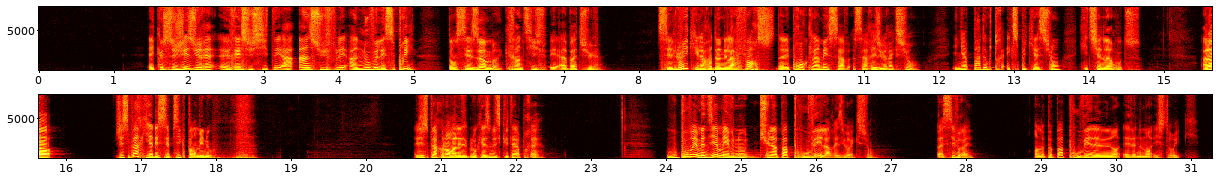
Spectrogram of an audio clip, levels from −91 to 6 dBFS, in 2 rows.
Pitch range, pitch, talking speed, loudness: 135-180 Hz, 160 Hz, 155 wpm, -19 LUFS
